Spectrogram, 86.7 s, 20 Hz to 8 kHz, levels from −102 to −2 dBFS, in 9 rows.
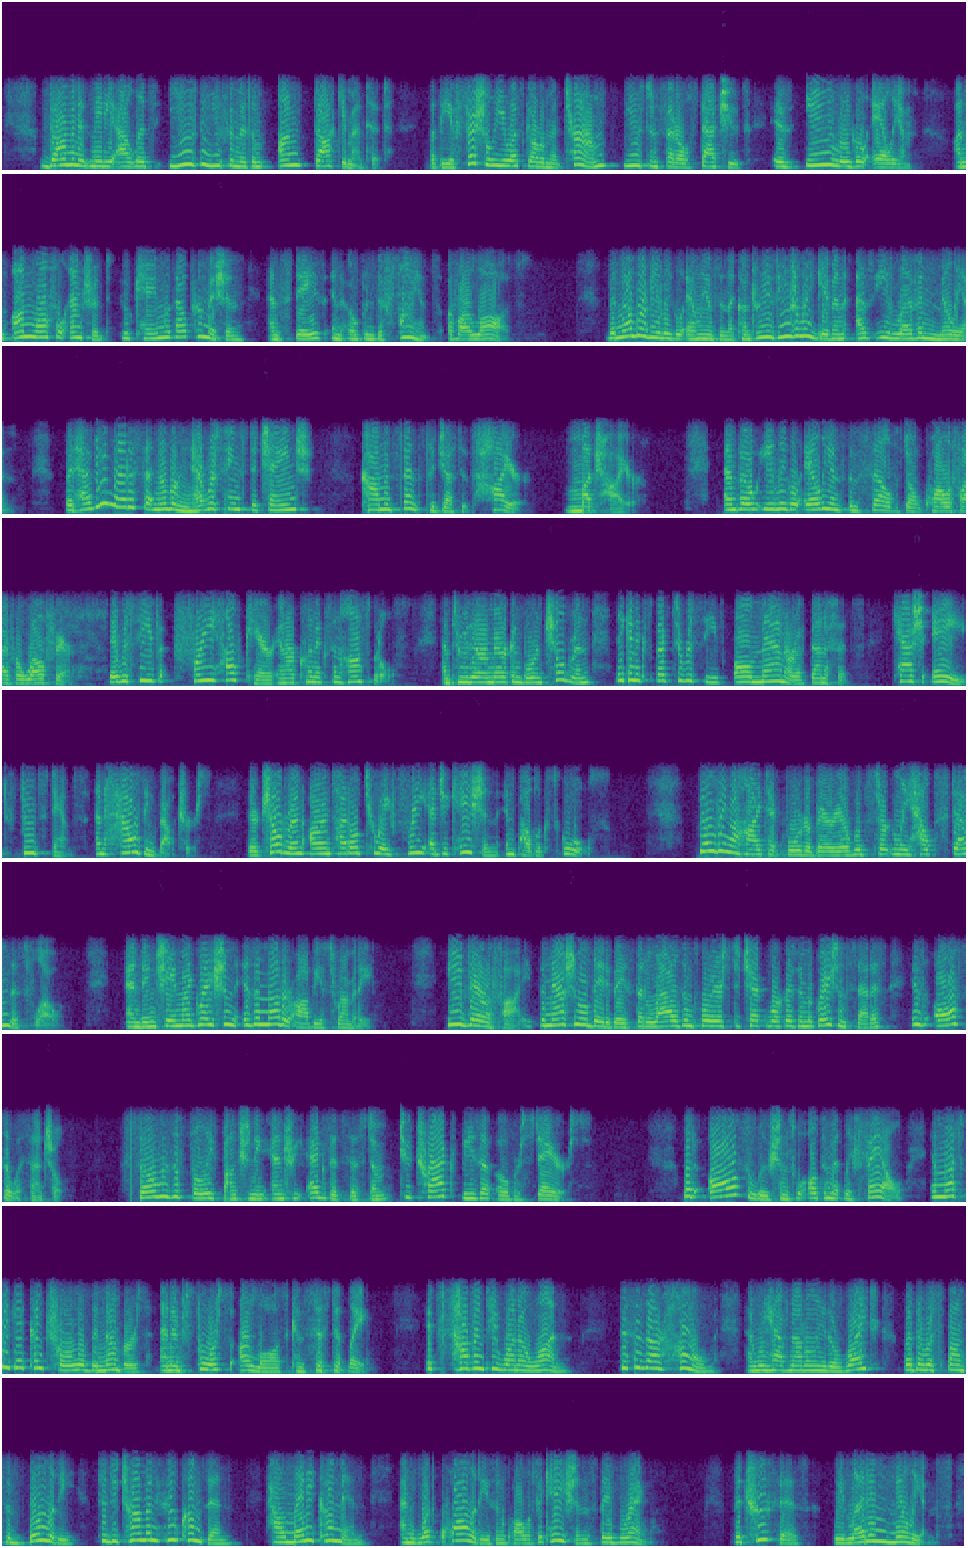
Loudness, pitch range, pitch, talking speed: -24 LUFS, 200-275 Hz, 235 Hz, 155 wpm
